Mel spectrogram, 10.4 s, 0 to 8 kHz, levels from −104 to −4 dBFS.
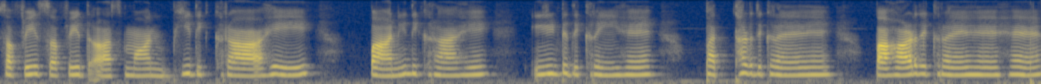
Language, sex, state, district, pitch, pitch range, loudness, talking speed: Hindi, female, Chhattisgarh, Jashpur, 235 Hz, 220-240 Hz, -23 LUFS, 130 wpm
